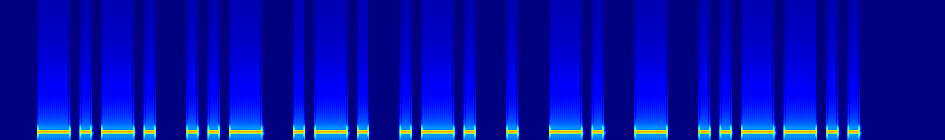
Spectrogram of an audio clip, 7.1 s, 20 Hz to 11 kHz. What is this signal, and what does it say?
Morse code, heard as a keyed tone, about 15 wpm, 700 Hz. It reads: CURRENT?
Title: Sentences from Top 1000 Words - Review Part 4 - 15wpm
